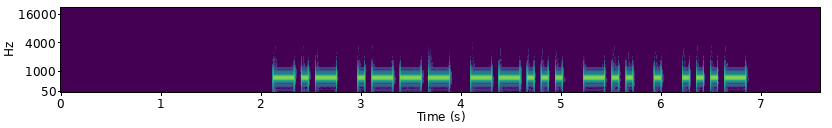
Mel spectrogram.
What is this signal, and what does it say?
Morse code, heard as a keyed tone, about 17 wpm, 700 Hz. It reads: KJ7DEV
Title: USA Call Signs - 6 Characters - Repeated 2x - 17wpm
